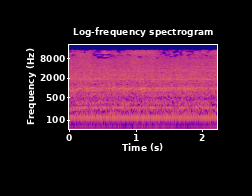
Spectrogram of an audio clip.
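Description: Steady low mechanical hum with no change in level.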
